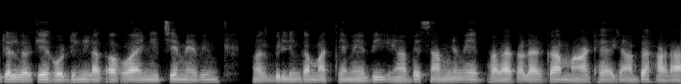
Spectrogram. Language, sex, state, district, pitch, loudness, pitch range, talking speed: Hindi, male, Chandigarh, Chandigarh, 110 Hz, -20 LUFS, 105-110 Hz, 255 wpm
